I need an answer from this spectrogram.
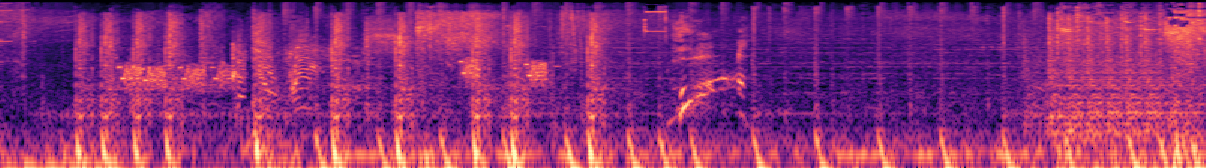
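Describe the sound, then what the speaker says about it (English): Bursts of rapid gunfire in the video game Watch Dogs Legion, sharp repeated cracks in quick volleys, with a character's voice talking over the shooting. "Do you hear gunfire?"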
